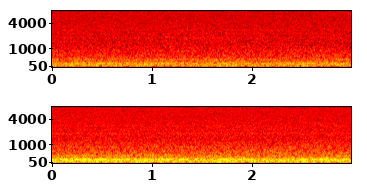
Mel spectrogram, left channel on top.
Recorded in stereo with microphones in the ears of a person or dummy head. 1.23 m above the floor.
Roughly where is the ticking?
No ticking in this recording.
